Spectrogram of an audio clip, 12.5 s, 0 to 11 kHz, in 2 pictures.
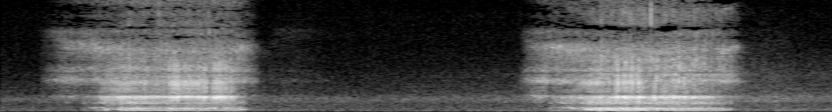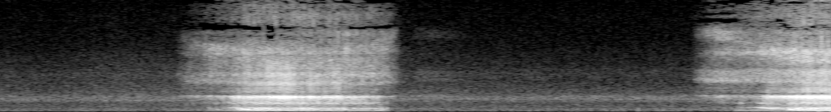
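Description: Loud, harsh, rasping snores at a steady rhythm, about 16 a minute, each lasting over a second.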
